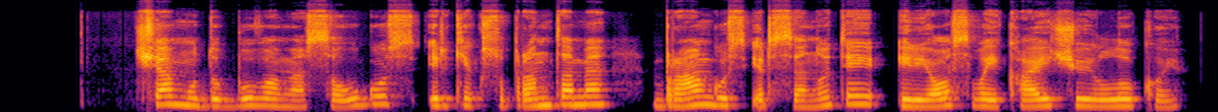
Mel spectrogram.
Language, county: Lithuanian, Kaunas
